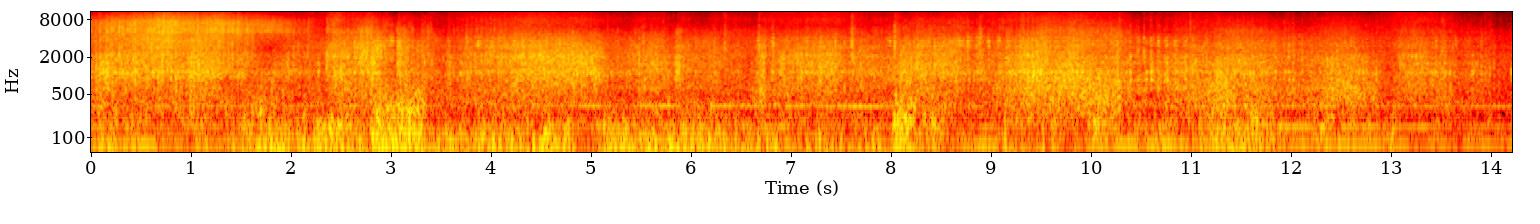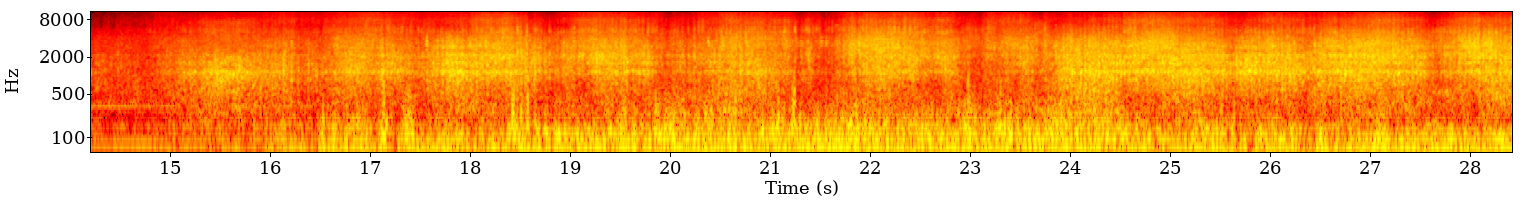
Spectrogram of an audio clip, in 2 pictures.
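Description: Wind rushing over the microphone and skis scraping over snow during a downhill ski run, in repeated swells with each turn, growing louder and steadier about halfway through.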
